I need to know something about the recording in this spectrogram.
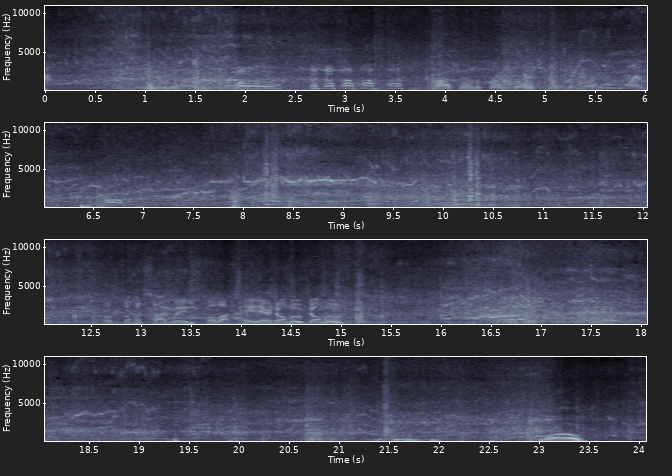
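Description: Men talk casually nearby outdoors.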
